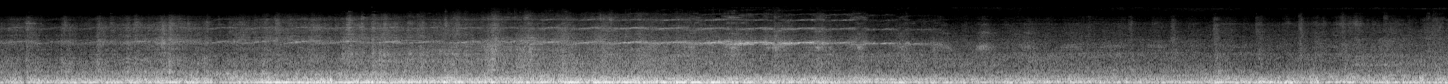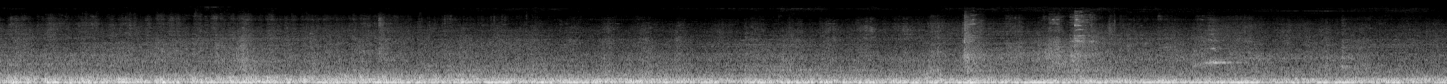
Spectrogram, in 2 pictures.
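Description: Double-stack intermodal freight train rolling past close by: a steady, loud rumble of the well cars on the rails. A high, wavering squeal rides over it for about the first nine seconds.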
